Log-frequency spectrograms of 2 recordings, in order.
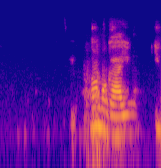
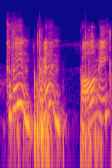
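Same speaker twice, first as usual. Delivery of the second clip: very high, loud eager welcome; high welcoming troll woman; 10 semitones higher, 5 dB louder than usual. Acted. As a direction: usher him in with bright eagerness.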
